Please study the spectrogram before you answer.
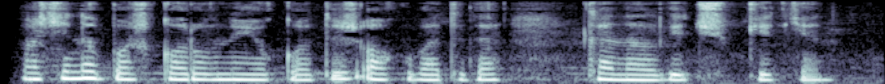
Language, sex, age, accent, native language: Uzbek, female, 18-24, Surxondaryo, Uzbek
